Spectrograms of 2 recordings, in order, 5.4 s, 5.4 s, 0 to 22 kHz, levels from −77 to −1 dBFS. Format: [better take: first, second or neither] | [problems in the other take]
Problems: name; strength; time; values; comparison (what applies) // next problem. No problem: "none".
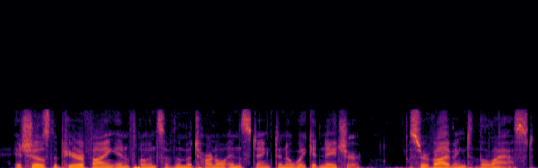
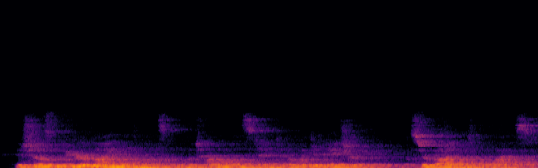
first | room echo; dies away in 2.2 s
